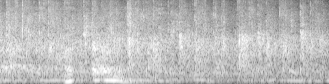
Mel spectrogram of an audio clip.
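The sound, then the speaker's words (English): An audience breaks into steady applause for the movie Mad Max: Fury Road, a dense wash of many hands clapping at moderate volume, with a few voices murmuring and calling out underneath. “You can totally clap for that movie if you guys want to.”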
